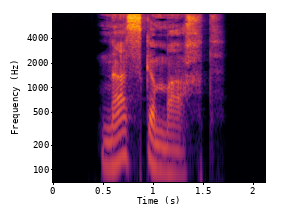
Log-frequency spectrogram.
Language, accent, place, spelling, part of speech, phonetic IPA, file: German, Germany, Berlin, nassgemacht, verb, [ˈnasɡəˌmaxt], De-nassgemacht.ogg
- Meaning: past participle of nassmachen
